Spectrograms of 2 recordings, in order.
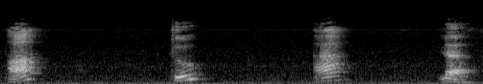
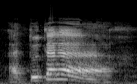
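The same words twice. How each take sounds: First: Each word is said separately with pauses. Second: The words run together with a linking t.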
